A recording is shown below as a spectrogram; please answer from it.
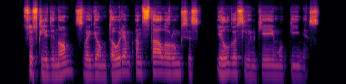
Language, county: Lithuanian, Vilnius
